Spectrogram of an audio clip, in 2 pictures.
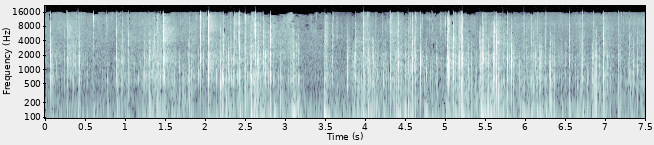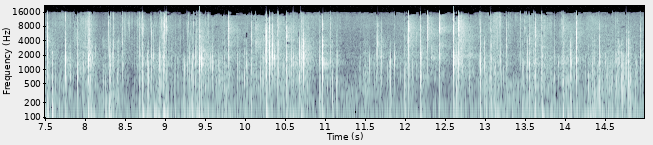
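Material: Plastic.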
